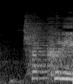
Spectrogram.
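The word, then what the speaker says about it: จักรี: 수립해서 오늘날의 타이 왕조가 짜그리 왕조가 되겠습니다. 차크리 왕조라고 그래요. 차크리 왕조. 그래서 얘네 발음을 좀 많이 따라가면 짜그리 왕조라고 그래요.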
